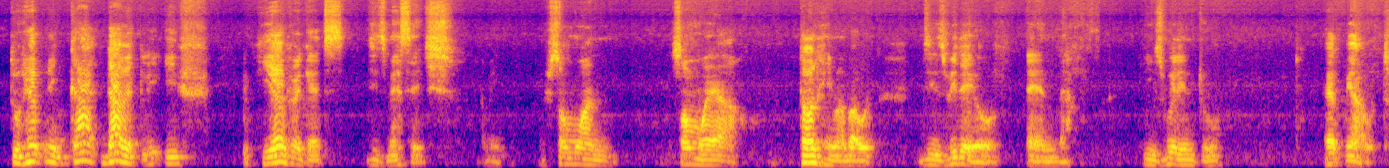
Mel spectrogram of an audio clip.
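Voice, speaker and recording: A man's somewhat breathy, dark, mellow voice at medium pitch and a fairly slow pace, with very wide pitch swings, big swings in loudness, and long, frequent pauses. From Haiti. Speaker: YouTuber, social commentator. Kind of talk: live video commentary. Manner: halting.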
